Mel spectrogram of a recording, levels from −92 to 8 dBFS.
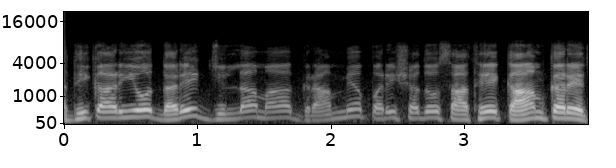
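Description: From 0.88 s to 3.02 s the automatic gain rises. The input level drops by about 12 dB, which matches the talker moving away from the microphone around 1 s. The gain control reads this as a quiet input and slowly raises its gain by about 6 dB over roughly two seconds. Voice and room noise swell together, so the background gets audibly louder while the speech only partly recovers. This all happens within the call's band, which stops at 8 kHz.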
